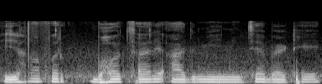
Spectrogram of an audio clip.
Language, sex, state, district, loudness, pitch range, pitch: Hindi, male, Odisha, Nuapada, -14 LUFS, 115-125 Hz, 115 Hz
